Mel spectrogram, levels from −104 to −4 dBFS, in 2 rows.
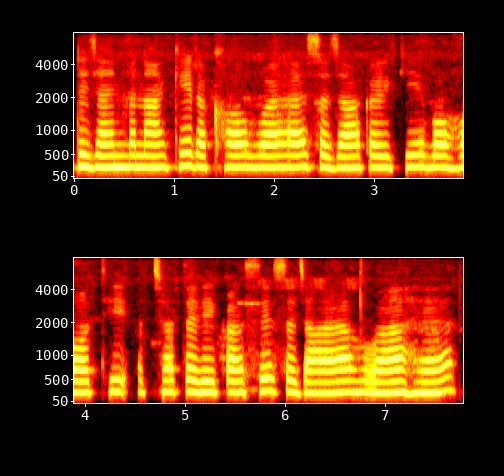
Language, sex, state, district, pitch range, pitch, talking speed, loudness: Hindi, female, Bihar, Kishanganj, 230-245 Hz, 235 Hz, 130 wpm, -18 LUFS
